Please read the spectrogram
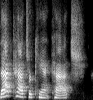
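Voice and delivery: ordinary talk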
